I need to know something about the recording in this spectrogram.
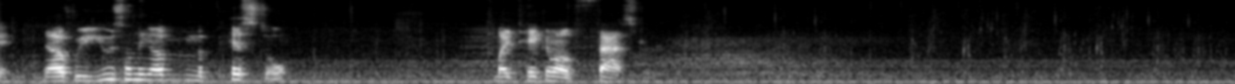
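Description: Footsteps splash quickly through shallow water.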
